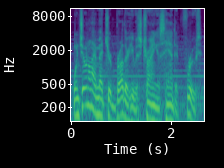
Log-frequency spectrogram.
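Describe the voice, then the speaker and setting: An actor playing a plain-spoken, skeptical farm manager in a video game, with a dry, wry, matter-of-fact manner. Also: male voice, medium pitch, very animated, fast, natural voice. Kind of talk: naturalistic dramatic game acting. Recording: long reverb, music under the voice.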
